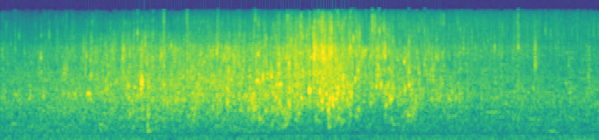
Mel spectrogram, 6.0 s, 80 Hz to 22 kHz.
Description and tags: Water 002: A mono recording. Recorded at San Francisco's Aquatic Park October 2009. Lower frequencies and (some) ambient noise removed.Length: 0:06@120bpm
